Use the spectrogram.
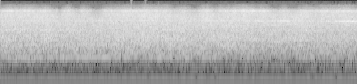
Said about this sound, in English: And there's an electric train now just coming by me on my left to Richmond.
